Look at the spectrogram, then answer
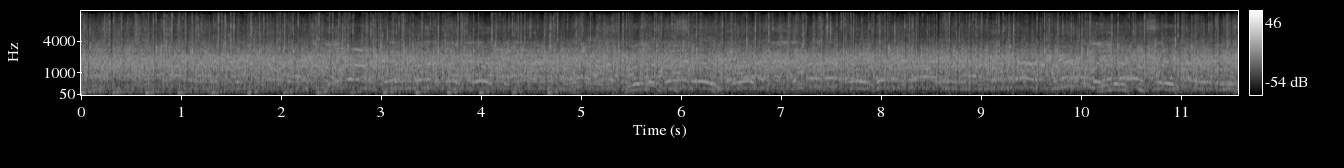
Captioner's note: some Applause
